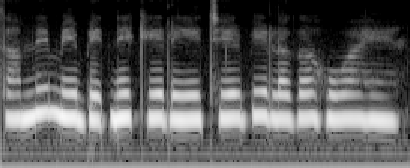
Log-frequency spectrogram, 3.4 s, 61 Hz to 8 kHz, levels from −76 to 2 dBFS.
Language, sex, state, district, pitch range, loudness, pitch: Hindi, female, Arunachal Pradesh, Papum Pare, 250-260 Hz, -12 LUFS, 255 Hz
